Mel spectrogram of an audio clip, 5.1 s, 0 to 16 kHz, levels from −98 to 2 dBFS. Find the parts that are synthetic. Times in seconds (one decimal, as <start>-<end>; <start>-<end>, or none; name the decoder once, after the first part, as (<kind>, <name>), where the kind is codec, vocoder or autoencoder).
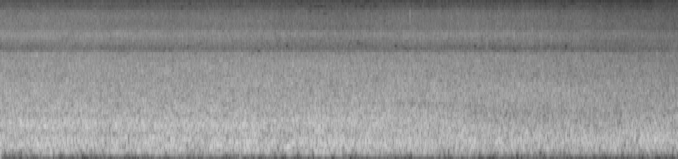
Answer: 0.0-1.2 (autoencoder, DAC-VAE); 4.3-5.1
